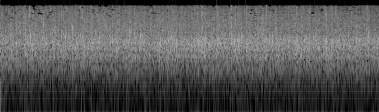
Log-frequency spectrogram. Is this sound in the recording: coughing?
no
